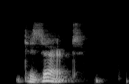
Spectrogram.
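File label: "desert", British English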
